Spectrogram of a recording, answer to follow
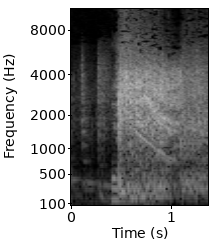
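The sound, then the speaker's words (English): After a brief muffled sound, a loud blast of film-style gunfire erupts and rolls on as a sustained, crackling roar that barely fades for about a second. “This gunfire in this movie, it was like a cowboy western with all the freaking gunfire.”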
